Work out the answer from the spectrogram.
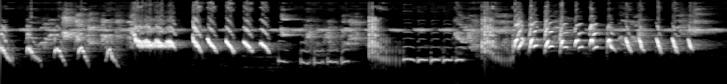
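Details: Asian pied starling singing energetically with rich varied phrases: falling whistles, quick rhythmic ticking series, a short flat low whistle, then a long run of fast repeated chirps. A faint steady high tone underlies everything.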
